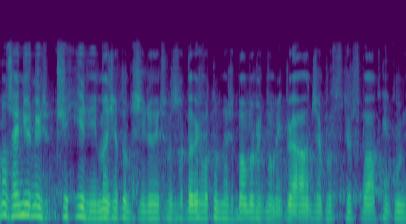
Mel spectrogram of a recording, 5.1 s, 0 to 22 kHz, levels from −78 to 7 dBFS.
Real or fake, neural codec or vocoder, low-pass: fake; autoencoder, 22.05 kHz, a latent of 192 numbers a frame, VITS, trained on one speaker; 9.9 kHz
